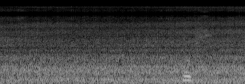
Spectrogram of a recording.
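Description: Steady low rumbling background noise at an even level, with no distinct events.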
